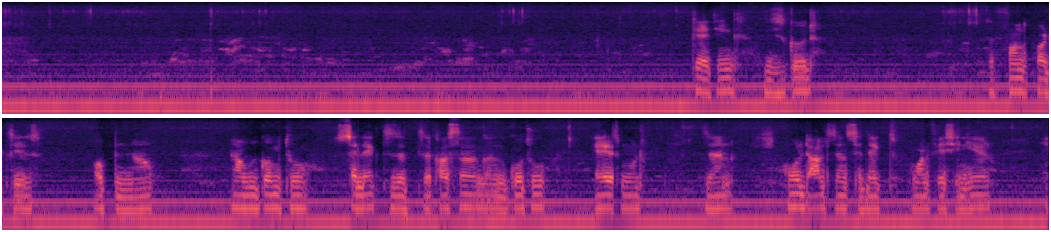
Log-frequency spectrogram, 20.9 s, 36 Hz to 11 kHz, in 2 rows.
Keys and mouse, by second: 5.4 Tab, 6.2 drag, 7.5 click, 8.3 click, 13.0 click, 14.7 Tab, 16.4 KP_Subtract, 18.9 alt+click.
